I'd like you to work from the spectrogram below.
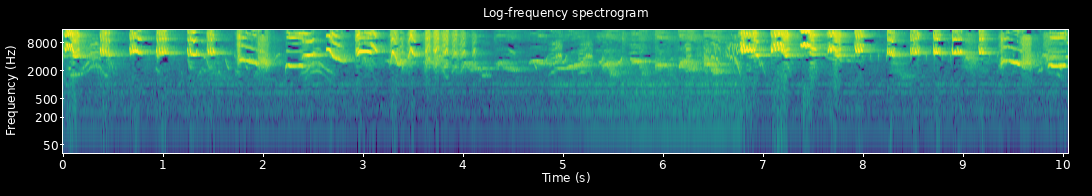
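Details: Oriental magpie-robin song for encouraging other magpie-robins to sing: a long run of rapid, loud chirps, whistles and buzzy trills, a quieter stretch in the middle, then renewed energetic bursts, over a faint steady hum.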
